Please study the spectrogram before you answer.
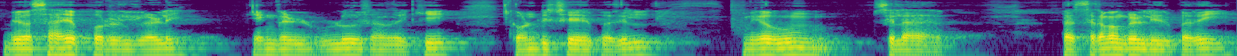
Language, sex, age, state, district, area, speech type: Tamil, male, 60+, Tamil Nadu, Tiruppur, urban, spontaneous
